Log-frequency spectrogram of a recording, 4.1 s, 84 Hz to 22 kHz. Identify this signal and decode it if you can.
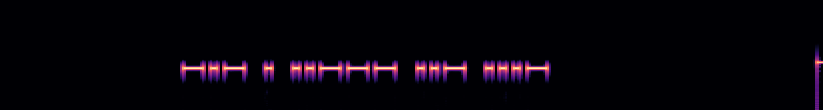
Morse code, heard as a keyed tone, about 36 wpm, 700 Hz. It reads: KE2UV
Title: USA Call Signs - 5 Characters - 2x Character Spacing - 35wpm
